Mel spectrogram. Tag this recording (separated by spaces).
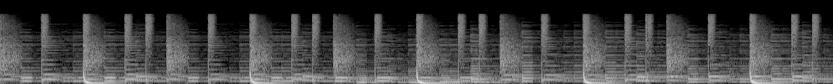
loop flstudio techno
